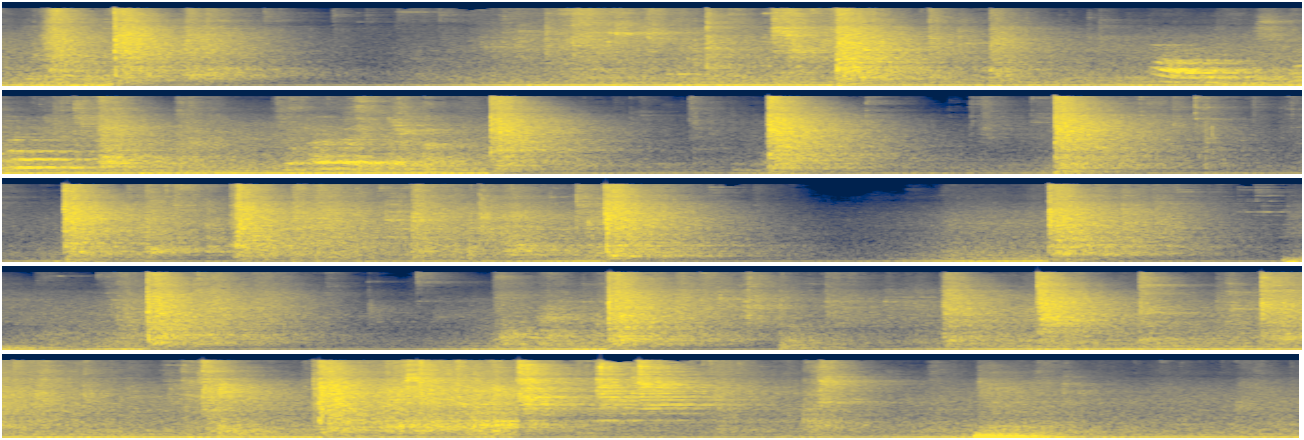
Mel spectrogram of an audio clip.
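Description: Repeated sledgehammer blows smashing a plastic printer on a wooden stump: sharp cracking hits with clattering plastic, roughly one every one to two seconds, over a steady low hum.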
